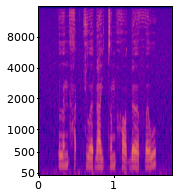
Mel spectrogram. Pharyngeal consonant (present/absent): absent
